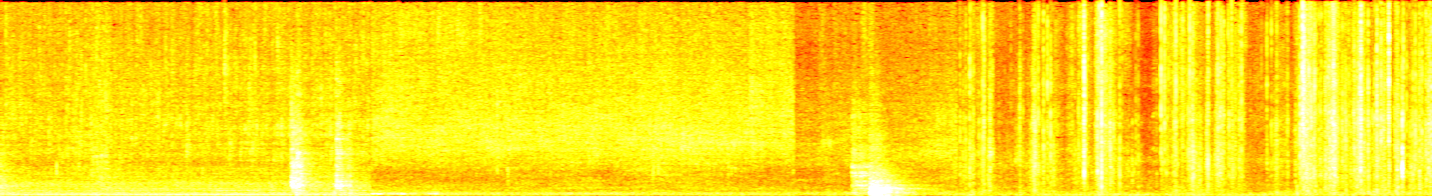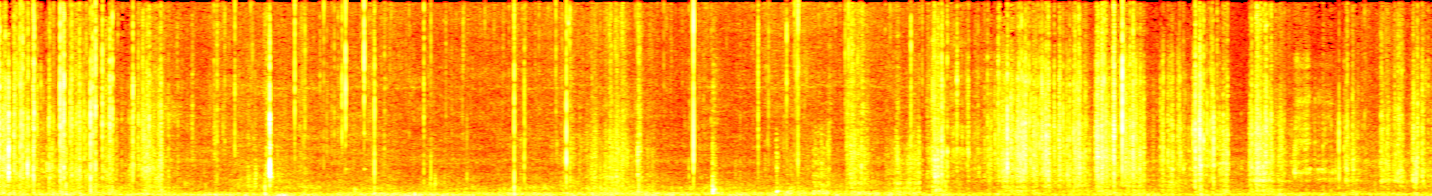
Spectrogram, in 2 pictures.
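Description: Food frying: a steady hiss with a low hum at first, then about nine seconds in a short louder rush, after which sizzling with many irregular small crackles and pops carries on.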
